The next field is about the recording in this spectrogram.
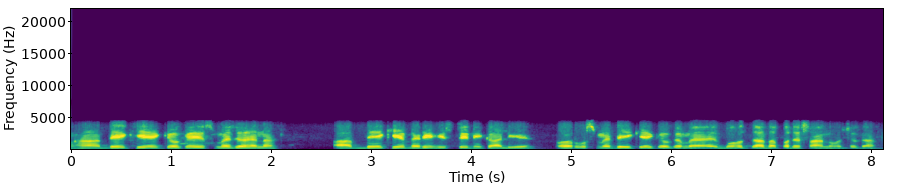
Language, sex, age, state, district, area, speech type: Urdu, male, 30-45, Uttar Pradesh, Ghaziabad, rural, conversation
